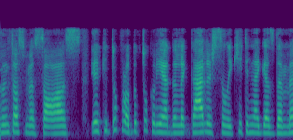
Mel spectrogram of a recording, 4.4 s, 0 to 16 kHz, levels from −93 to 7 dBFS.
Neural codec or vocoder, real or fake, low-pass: codec, 16 kHz, 1.1 kbps, Voila-Tokenizer; fake; 7.2 kHz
